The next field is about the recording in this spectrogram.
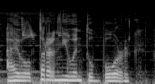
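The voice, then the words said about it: Put-on Russian accent. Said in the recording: “all the Borgs are Russian ... I'm just playing around with my accents”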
